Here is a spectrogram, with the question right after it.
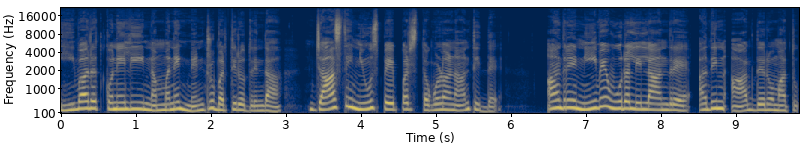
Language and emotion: Kannada, sad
